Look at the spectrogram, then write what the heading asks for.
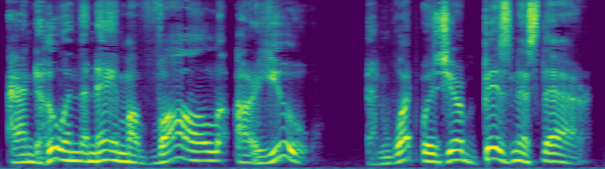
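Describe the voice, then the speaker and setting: A man's voice: on the high side, animated, unhurried, dry recording, clean studio sound. A man narrating a story and voicing a haughty, wire-thin male inquisitor who tries to intimidate.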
